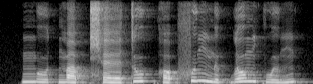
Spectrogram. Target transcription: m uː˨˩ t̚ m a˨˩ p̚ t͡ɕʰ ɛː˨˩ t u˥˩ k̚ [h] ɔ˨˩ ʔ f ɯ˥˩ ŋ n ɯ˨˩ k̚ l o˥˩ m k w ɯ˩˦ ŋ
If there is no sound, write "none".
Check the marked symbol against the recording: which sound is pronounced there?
h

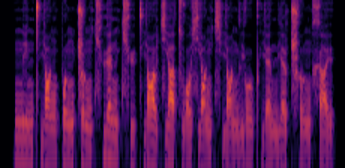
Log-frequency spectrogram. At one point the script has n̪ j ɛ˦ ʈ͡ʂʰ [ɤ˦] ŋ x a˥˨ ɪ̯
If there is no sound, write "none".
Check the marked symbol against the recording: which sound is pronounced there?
ɤ˥˨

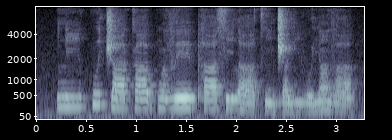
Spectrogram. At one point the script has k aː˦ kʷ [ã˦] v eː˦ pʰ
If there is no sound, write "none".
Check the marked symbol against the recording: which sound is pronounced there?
ã˦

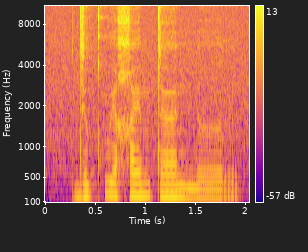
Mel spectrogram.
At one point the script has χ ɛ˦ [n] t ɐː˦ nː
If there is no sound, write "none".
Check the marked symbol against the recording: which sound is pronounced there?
m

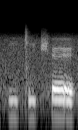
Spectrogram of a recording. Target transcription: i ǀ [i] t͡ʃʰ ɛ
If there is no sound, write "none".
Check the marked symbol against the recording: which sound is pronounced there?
i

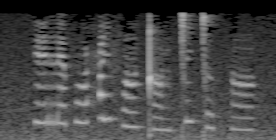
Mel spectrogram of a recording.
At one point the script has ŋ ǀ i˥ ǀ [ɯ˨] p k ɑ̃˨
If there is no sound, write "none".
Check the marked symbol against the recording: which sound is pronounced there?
ɯ˨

